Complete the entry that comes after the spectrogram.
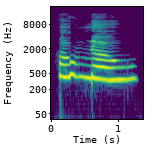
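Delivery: high, long-held moan of dismay; mum's drawn-out, high lament; despairing wail. A narrator's reading. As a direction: wail it as all hope goes. Mum despairing before tears.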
